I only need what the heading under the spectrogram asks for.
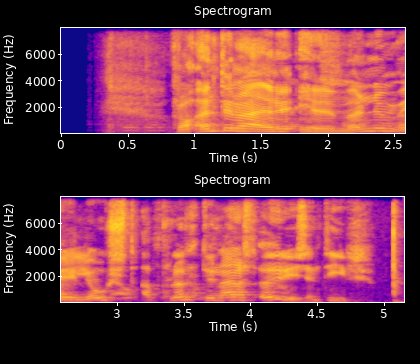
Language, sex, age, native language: Icelandic, male, 18-19, Icelandic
